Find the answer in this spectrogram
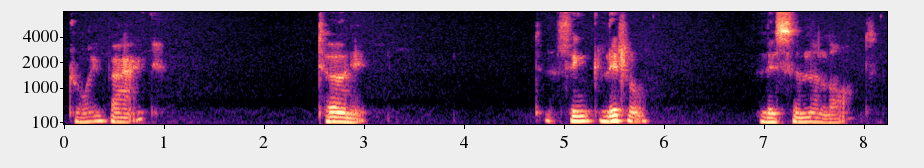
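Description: A man guiding a meditation as a teacher, speaking contemplatively in short, sparse phrases with pauses and gentle questions. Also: medium pitch, fairly even intonation, rough recording. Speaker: meditation teacher, Buddhist monk. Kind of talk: guided meditation.

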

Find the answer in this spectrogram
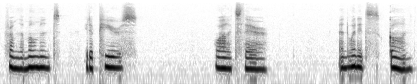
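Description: A woman meditation teacher leading a guided meditation in a soft, breathy, gentle voice, unhurried and with long pauses. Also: mid-range voice, low-quality recording.

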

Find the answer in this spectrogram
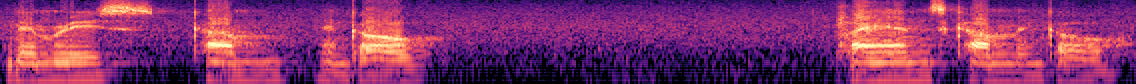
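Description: A man leading a guided meditation in a calm, measured way, leaving long pauses between short phrases. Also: fairly low pitch, low-quality recording. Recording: steady background hiss.

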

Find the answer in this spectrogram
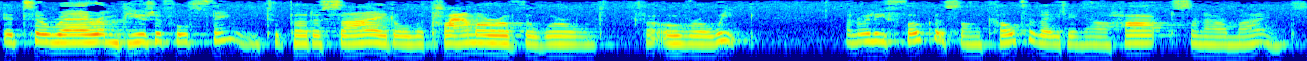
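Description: A woman meditation teacher giving a calm, gentle opening talk at a retreat. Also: on the high side, low-quality recording. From not from Australia. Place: retreat centre hall.

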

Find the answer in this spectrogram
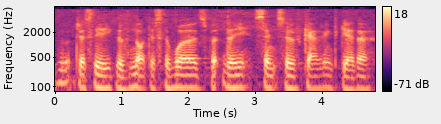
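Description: A man teaching a guided meditation in a measured, halting way with long pauses, on a dull recording. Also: low voice, flat delivery, a little mellow, slight background noise.

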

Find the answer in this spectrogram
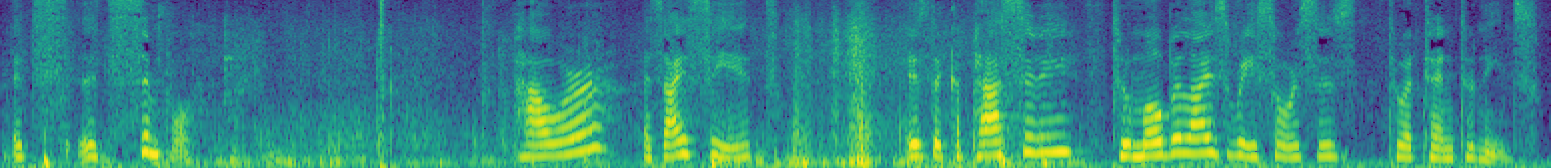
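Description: A woman whose first language is Hebrew, teaching a live workshop and deliberately repeating key phrases. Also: mid-range voice, animated, a little mellow, slight background noise, poor audio.

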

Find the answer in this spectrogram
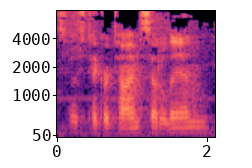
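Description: A man leading a guided meditation as a teacher, speaking gently in short phrases with long pauses between them. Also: medium pitch, completely flat delivery. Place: meditation hall with a gathered group. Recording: clear background noise, room ambience.

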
